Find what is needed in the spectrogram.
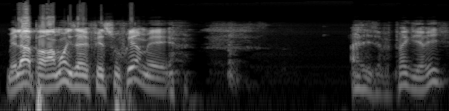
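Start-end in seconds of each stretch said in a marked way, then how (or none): none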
